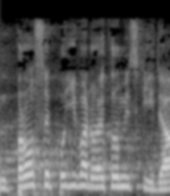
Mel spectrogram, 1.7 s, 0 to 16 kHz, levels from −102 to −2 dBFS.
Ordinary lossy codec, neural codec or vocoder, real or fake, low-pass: MP3, 48 kbps; codec, 44.1 kHz, 7.8 kbps, DAC; fake; 14.4 kHz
